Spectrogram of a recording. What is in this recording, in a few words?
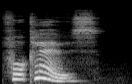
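"foreclose", en, uk British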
